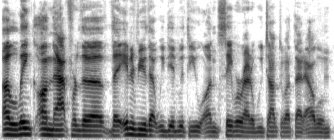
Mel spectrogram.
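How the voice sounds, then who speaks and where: A man's voice: lowish voice, fairly quick, clean tone, dry recording. A man chatting animatedly as a podcast co-host. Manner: animated, exclaiming. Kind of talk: casual chat.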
